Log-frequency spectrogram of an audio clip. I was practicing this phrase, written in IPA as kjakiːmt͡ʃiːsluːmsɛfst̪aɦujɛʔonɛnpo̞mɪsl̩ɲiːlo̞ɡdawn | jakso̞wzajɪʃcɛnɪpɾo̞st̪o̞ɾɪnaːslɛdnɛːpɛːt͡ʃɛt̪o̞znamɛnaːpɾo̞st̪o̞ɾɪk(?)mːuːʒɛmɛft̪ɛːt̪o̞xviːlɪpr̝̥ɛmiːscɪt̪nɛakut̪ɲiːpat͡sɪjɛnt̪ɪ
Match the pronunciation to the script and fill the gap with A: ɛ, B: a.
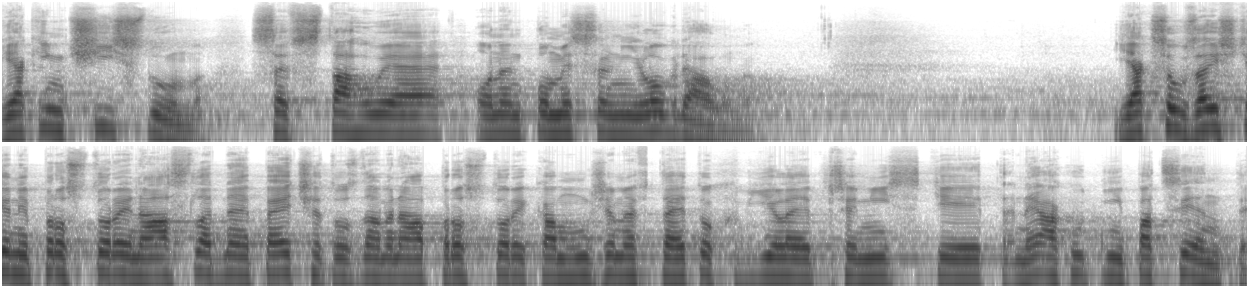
B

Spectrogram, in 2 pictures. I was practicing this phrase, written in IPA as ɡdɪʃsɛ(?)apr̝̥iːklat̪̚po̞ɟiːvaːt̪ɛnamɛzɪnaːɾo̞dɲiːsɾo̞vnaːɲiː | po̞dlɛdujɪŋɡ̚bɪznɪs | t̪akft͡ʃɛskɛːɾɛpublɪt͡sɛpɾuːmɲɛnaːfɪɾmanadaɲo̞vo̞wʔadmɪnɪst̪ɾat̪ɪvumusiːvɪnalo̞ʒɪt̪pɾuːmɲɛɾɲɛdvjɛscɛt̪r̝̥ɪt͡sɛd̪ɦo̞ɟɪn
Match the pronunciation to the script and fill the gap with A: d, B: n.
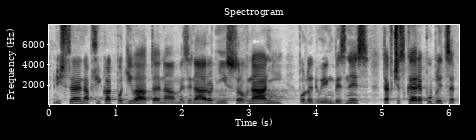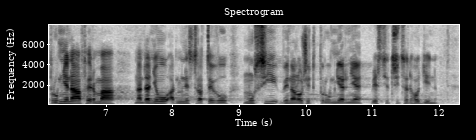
B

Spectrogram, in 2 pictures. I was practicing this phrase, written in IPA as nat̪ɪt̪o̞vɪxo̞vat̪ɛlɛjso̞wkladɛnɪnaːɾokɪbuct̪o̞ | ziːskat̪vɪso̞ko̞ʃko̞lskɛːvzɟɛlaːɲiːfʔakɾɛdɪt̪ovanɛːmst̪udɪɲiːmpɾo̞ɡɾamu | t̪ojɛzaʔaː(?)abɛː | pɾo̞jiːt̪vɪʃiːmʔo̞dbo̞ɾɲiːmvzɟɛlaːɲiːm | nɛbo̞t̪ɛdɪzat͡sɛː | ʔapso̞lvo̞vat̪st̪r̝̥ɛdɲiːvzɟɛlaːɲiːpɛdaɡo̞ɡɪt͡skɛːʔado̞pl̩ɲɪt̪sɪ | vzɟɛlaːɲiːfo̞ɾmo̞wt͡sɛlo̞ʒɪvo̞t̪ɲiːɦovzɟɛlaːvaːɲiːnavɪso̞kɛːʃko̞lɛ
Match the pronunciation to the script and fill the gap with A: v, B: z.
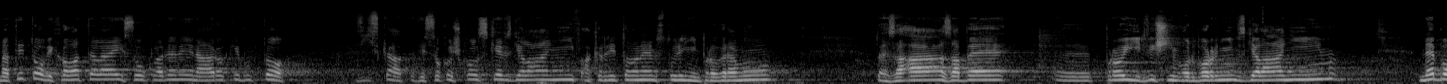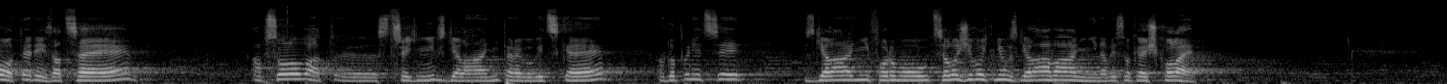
B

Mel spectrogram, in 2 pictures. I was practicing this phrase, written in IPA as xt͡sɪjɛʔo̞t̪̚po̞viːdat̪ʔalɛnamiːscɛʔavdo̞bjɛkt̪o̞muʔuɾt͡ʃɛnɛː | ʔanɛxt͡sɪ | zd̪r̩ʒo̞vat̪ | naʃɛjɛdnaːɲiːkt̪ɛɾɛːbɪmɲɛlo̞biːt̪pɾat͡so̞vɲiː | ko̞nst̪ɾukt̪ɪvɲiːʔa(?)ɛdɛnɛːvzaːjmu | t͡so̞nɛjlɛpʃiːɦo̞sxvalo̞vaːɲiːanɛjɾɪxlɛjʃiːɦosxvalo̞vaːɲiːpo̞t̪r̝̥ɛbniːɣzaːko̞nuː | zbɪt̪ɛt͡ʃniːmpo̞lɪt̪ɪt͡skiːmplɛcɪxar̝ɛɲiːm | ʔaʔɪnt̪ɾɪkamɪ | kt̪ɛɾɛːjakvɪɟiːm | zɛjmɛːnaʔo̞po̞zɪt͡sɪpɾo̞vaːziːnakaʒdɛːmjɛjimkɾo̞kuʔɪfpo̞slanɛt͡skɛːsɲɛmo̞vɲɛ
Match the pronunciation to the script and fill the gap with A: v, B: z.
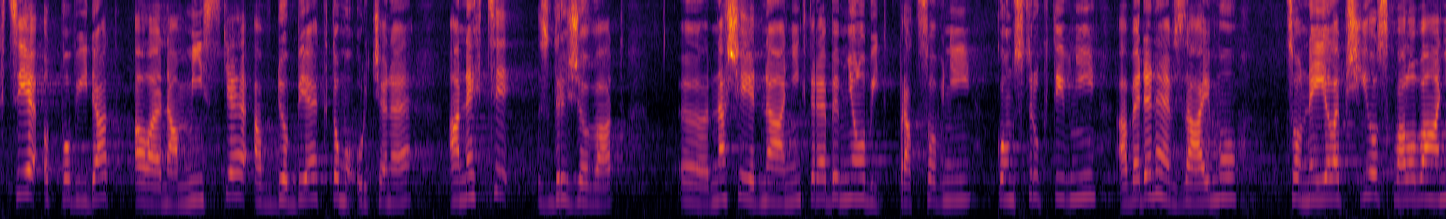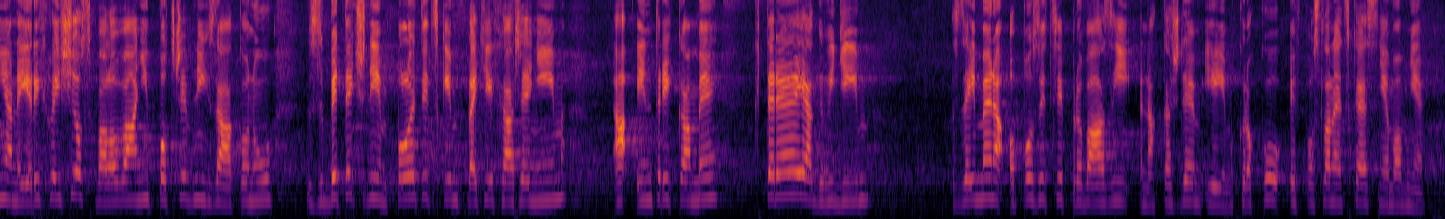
A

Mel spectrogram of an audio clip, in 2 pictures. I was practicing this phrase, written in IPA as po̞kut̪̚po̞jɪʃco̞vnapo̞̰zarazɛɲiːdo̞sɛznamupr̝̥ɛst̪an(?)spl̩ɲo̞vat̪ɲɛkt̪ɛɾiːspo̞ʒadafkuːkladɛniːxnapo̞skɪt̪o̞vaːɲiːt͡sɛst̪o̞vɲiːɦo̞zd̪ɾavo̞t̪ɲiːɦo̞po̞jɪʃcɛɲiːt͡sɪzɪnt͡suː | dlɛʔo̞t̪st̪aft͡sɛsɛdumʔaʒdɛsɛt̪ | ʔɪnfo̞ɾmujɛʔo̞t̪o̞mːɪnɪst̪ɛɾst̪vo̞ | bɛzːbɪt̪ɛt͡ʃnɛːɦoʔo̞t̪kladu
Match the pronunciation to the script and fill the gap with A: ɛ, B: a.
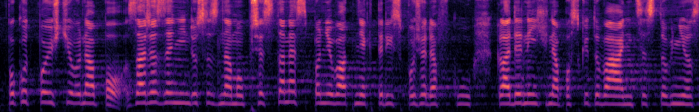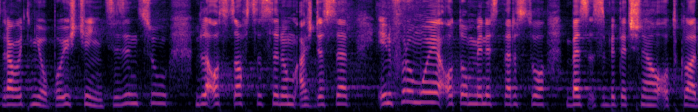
A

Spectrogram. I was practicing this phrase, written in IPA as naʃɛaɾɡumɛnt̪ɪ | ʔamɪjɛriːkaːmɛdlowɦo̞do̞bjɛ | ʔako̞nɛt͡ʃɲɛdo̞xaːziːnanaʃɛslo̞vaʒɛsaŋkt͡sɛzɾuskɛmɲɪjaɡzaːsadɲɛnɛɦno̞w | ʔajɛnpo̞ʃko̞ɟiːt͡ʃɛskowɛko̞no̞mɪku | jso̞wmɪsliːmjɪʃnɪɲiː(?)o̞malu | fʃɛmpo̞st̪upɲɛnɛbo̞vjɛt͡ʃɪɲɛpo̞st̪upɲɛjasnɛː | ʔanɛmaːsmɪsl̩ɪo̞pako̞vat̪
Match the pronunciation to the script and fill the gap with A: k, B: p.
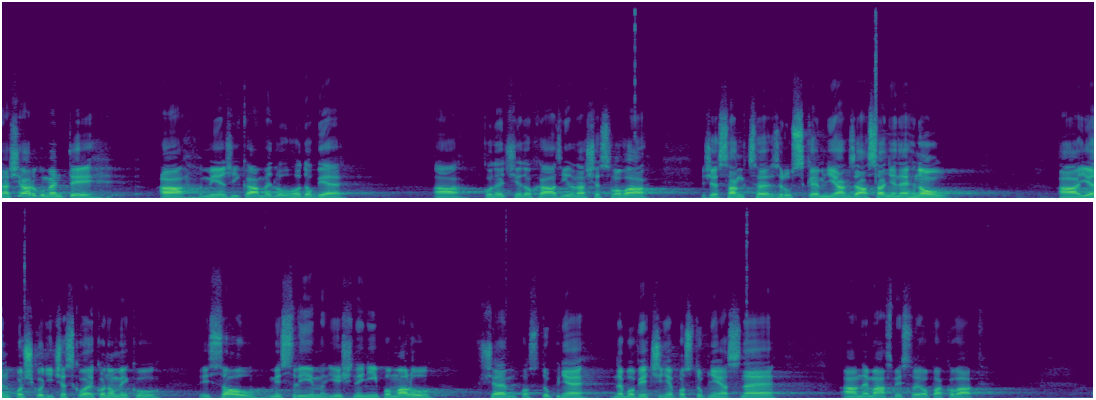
B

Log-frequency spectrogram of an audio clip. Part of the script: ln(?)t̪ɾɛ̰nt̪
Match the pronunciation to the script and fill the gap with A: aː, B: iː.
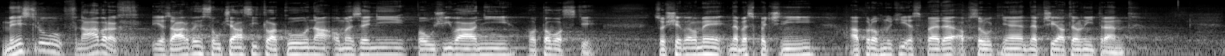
B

